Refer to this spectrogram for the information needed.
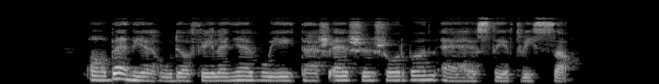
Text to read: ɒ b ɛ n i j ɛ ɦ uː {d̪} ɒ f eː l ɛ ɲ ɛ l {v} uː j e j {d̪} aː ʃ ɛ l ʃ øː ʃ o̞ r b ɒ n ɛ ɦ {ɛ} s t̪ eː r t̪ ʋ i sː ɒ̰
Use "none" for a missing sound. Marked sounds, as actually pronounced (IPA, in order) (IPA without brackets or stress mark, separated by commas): d̪, v, t̪, ɛ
